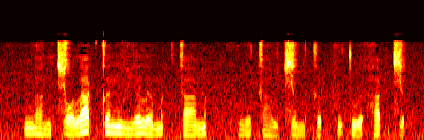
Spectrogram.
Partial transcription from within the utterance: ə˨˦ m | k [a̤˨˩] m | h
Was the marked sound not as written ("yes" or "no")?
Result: yes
